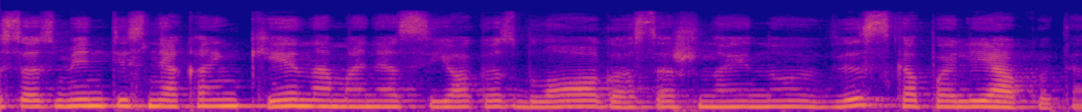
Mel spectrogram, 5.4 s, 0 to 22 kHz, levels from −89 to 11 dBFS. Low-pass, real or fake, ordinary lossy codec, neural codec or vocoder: 14.4 kHz; real; AAC, 64 kbps; none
